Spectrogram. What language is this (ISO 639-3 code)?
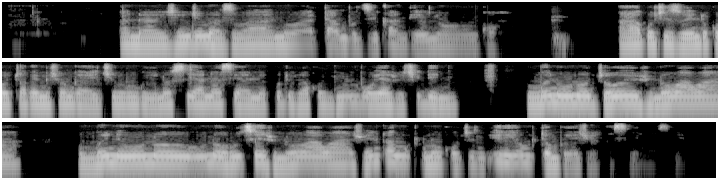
ndc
